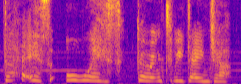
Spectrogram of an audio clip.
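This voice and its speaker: A woman acts out a defiant young princess in a fantasy audio drama. Her voice is extremely high, urgent and insistent. She pushes every line with sharp indignation over a bed of music. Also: normal speed. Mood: frustrated.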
